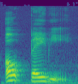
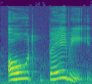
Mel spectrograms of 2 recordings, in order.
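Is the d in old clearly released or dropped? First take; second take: dropped; released. First: The d of old is not released. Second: The d of old is clearly released.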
